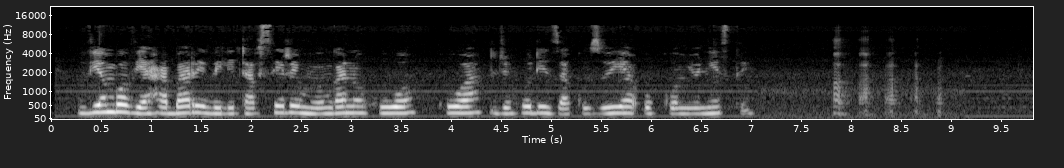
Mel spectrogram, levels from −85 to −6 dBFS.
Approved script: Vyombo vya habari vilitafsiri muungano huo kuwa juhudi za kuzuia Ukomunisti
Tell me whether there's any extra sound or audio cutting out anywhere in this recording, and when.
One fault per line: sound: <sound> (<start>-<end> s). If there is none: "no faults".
sound: laugh (7.8-9.0 s)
